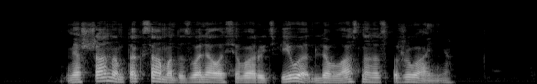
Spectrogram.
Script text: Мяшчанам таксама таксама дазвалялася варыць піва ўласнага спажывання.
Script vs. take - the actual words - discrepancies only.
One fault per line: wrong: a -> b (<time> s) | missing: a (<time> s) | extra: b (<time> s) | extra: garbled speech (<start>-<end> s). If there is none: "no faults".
missing: таксама (1.8 s)
extra: для (3.2 s)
